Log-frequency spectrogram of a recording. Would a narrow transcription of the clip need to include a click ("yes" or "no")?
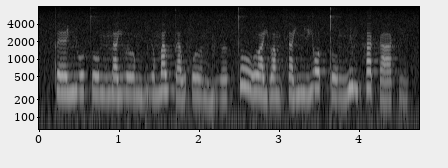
no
